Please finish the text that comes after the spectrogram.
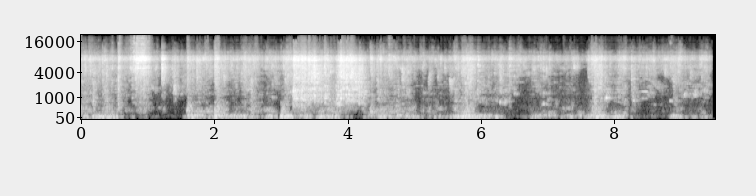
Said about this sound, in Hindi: बस अब मैं जो है गेहूं धो लूंगी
